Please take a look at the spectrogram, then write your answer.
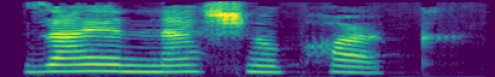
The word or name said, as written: zion national park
